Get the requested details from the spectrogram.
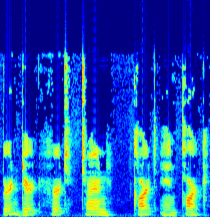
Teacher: you can hear that the R is modifying the vowel sound so are influenced valise is the third major pattern that signals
